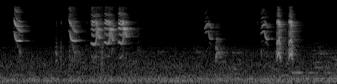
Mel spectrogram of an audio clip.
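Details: A hooded siskin sings while held in the hand, in short bursts of high, scratchy, twittering notes with brief pauses between phrases, over a faint low indoor hum.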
